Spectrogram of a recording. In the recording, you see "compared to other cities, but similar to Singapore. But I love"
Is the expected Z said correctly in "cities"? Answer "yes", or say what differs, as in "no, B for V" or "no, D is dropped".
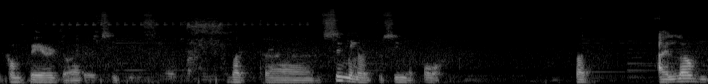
no, S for Z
